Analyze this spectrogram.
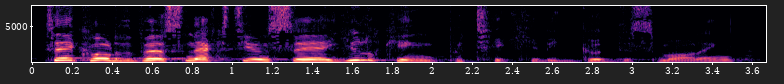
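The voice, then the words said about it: Northeast English accent. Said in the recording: “I'm British. And from the northeast of England all my life. That's why I speak like this.”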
